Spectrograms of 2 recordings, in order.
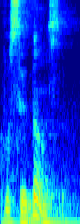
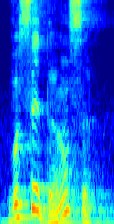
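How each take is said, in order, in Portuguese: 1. Fala-se com entonação de afirmação. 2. Fala-se com entonação de pergunta. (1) "A gente pega a frase você dança" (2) "Para perguntar, a gente só muda a entonação da frase"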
